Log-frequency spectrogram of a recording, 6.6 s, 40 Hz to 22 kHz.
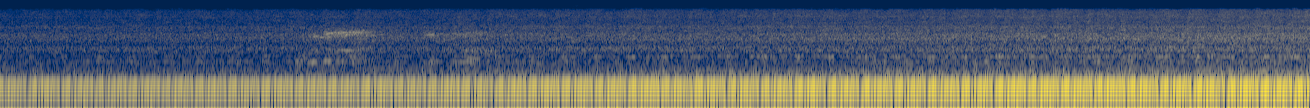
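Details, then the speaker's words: New fully built SoCal Diesel twin-turbo 1,000hp Duramax, after harness re-pinned per SoCal's instructions: deep even idle, steady low beat, no stumble or miss; not doing what it did previous night; normal idle. "oh yeah it was not doing that last night finally [ __ ] is living oh yeah okay that was finally breathing some freaking fresh air"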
